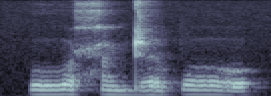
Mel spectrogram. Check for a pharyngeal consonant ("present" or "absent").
present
